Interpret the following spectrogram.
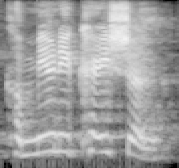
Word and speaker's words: communication: À, vì communication, trọng âm rơi vào âm tiết thứ 4, còn lại thì trọng âm rơi vào âm tiết thứ 3.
